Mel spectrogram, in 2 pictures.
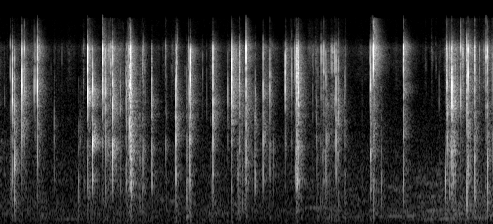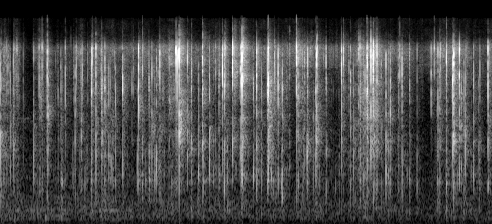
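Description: A wrapped Nestlé chocolate bar in a plastic film wrapper crinkles as fingertips scratch and press it. Dense, bright crackles come in quick clusters, with short pauses early on and a near-continuous stream in the second half. There is almost no low end.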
